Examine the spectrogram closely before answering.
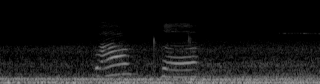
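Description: A young child babbles briefly nearby.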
